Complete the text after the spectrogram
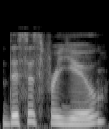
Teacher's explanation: the word for can become very quick and light. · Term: weak forms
